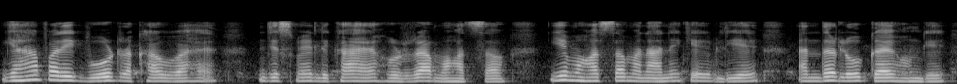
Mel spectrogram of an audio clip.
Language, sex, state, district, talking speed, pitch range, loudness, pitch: Hindi, female, Maharashtra, Pune, 130 wpm, 150-170 Hz, -19 LUFS, 160 Hz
